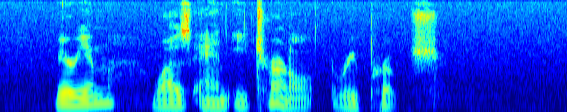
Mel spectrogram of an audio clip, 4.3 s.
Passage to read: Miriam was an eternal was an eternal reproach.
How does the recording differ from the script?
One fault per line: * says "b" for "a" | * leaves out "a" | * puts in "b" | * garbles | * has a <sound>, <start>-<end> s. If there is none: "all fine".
* leaves out "was an eternal"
